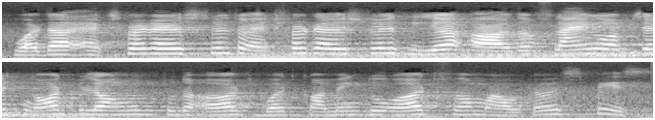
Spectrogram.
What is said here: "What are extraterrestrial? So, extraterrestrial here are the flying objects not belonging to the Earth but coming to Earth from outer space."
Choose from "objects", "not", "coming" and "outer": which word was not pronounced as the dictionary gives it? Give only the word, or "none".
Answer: objects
